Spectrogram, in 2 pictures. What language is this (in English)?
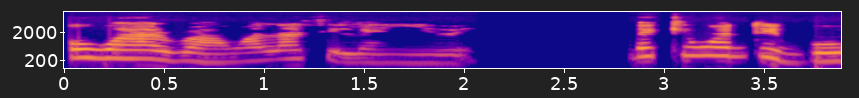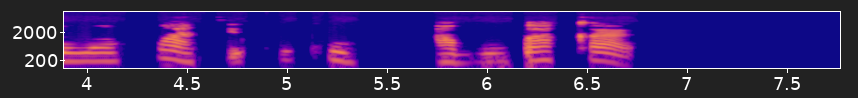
Yoruba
